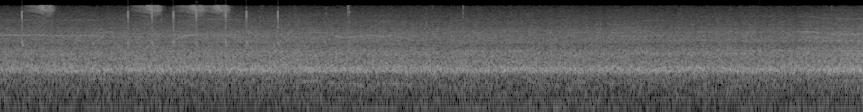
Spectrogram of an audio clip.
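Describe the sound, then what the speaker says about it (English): A large stadium crowd in a college football video game roars steadily in a continuous broad wash of noise during a red zone defensive stand, with a few faint high whistles near the start. "This crowd is trying to inspire this defense to make a big red zone stop."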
